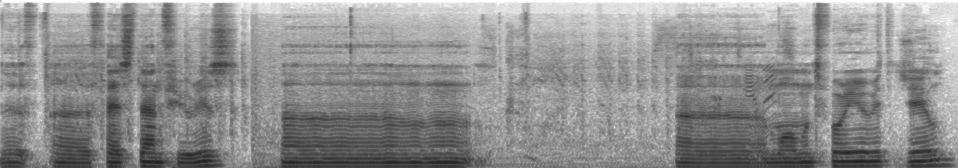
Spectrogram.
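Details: Male speaker with a self-reported speech disorder, type not named, which he says sounds like a game character's but much worse; disfluent speech.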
